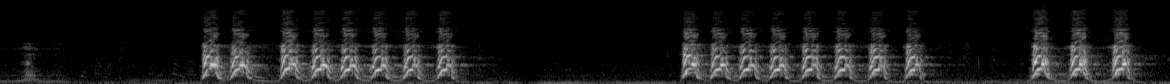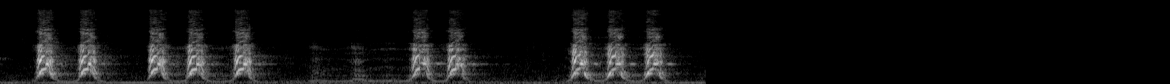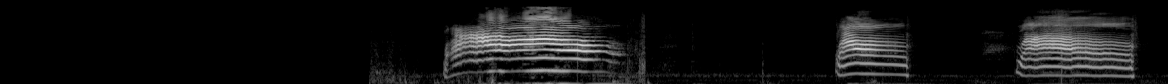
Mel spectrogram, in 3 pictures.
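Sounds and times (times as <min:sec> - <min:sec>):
dog yapping: 0:02.0 - 0:04.8, 0:06.8 - 0:09.4, 0:10.3 - 0:11.4, 0:12.0 - 0:14.4, 0:15.8 - 0:16.5, 0:17.4 - 0:18.5, 0:27.9 - 0:29.6, 0:31.8 - 0:32.5.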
